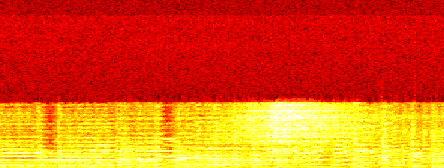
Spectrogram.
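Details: A steady orchestral soundtrack with sustained tones and a low bass line fills the whole recording, with no animal sound heard.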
